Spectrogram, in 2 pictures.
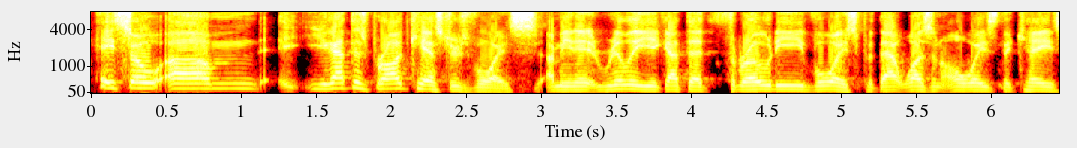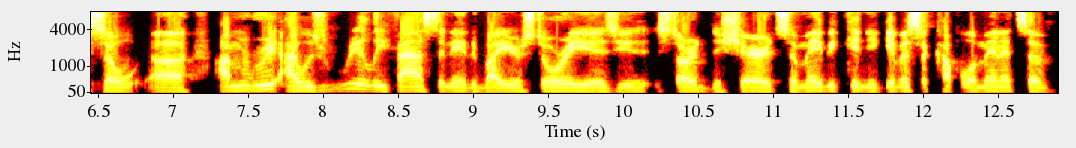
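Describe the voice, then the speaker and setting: Host masculino de podcast: voz média, fala informal, entusiasmada e cheia de recomeços, sem eco. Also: male voice, mid-range voice, normal speed, hardly any pauses, no room sound. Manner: upbeat, chatty, with restarts. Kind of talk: casual podcast interviewing.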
